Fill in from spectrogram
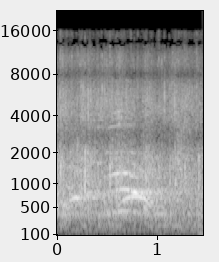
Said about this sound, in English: Big round of applause, come on.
